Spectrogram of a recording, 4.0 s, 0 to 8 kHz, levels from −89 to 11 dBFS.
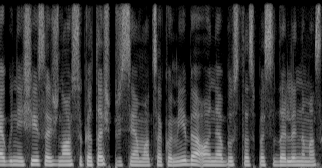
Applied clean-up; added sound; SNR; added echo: none; none; none; none.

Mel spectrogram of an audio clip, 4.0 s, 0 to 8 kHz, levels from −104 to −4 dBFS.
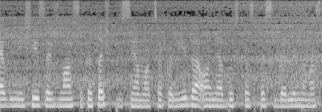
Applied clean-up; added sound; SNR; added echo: none; Hiss; 8 dB; none.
